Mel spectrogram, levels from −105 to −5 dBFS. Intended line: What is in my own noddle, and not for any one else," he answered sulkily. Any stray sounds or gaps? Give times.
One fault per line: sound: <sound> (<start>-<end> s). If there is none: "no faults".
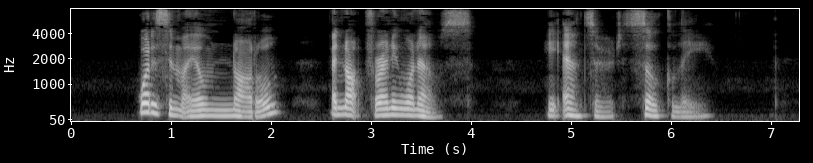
no faults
